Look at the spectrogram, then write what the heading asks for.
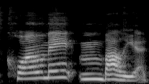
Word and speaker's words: Kwame Mbalia: i'm just gonna bring him right in it's kwame mbalia did i say it right you got it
